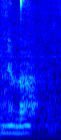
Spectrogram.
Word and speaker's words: Nimmo: It's the Charlie Bone series by Jenny Nimmo. Yes, I pronounced it right.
